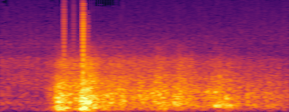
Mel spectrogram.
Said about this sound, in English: I got a quiet. I got a quieter thunderstorm button.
